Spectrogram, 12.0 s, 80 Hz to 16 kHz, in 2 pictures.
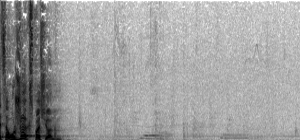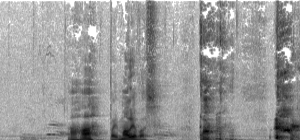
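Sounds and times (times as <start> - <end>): person coughing: 10.0 - 10.8, 11.5 - 12.0.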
